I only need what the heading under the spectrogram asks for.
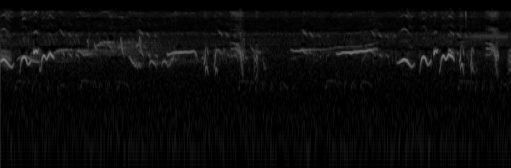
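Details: Oriental magpie-robin in the wild, answering a lure in a new field: fainter song of looping whistles, two long level whistled notes and brief sharp chips, over a quiet hiss.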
